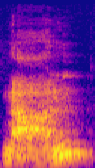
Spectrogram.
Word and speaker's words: 男: different roles the character for a man is pronounced Nan in m and Nan in Japanese now let's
